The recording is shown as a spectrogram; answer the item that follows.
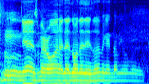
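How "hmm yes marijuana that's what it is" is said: normal talking voice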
